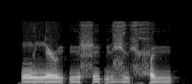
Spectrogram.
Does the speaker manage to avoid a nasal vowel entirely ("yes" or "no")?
yes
